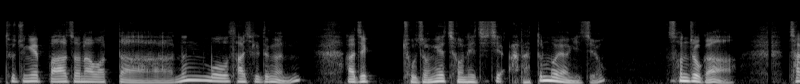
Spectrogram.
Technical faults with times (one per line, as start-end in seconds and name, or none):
7.68-7.73 packet loss on an ADPCM call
